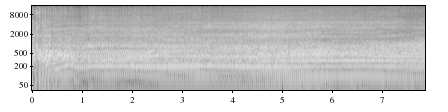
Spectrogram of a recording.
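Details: Six-horsepower Quantum-type Briggs single-cylinder, transplanted from a Murray onto a Craftsman deck and run with the blade fitted. It settles quickly into a steady, even, quiet drone with no miss or knock; it runs good.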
